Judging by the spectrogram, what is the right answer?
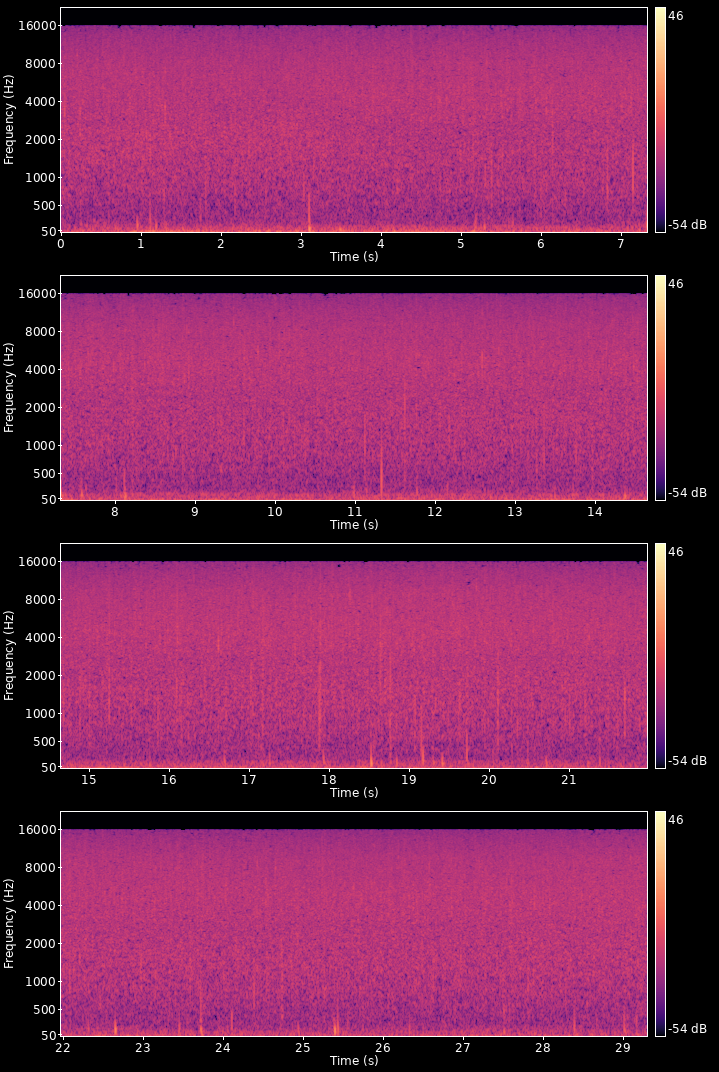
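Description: Steady rain falling: an even hiss with scattered sharp, louder drops landing close by.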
